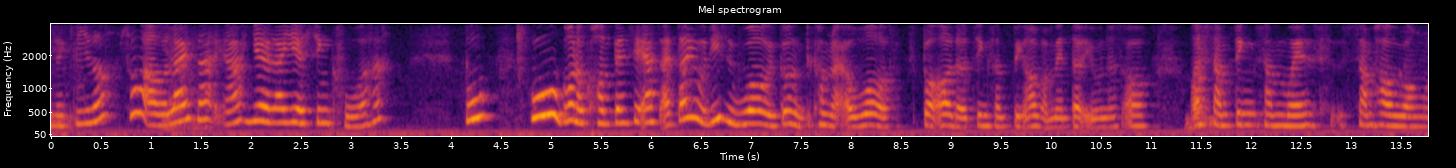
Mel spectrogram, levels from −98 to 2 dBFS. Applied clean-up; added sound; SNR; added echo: none; none; none; none.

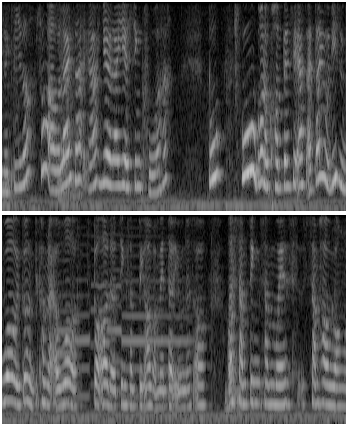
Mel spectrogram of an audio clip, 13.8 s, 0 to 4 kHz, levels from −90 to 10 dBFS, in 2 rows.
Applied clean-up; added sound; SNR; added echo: none; Wind instrument, woodwind instrument; 18 dB; none.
